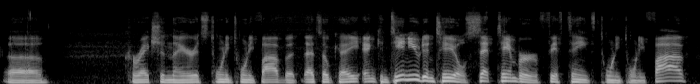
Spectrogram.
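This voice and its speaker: Hoarse man reading a news statement. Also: lowish voice, lively intonation, normal speed, no echo. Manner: casual, stumbles over words, adds corrections. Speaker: online video host reading a news statement. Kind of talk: reading a news report aloud.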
